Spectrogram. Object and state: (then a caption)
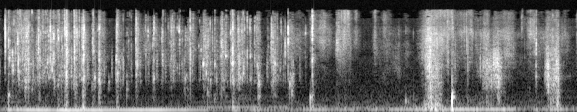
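Plastic water bottle being crinkled. A clear, thin plastic water bottle with a blue cap, partly filled, is squeezed and crinkled by gloved hands near the microphone. Dense, bright crackles and crunches come in rapid bursts over a low rumble, with a louder squeeze near the end.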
